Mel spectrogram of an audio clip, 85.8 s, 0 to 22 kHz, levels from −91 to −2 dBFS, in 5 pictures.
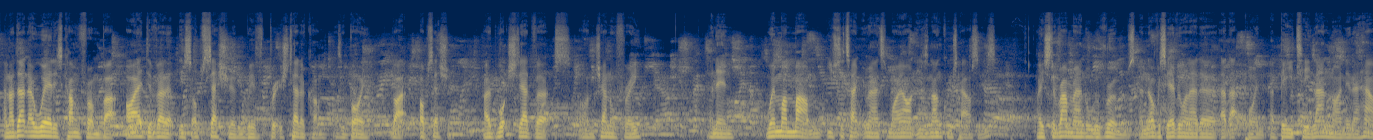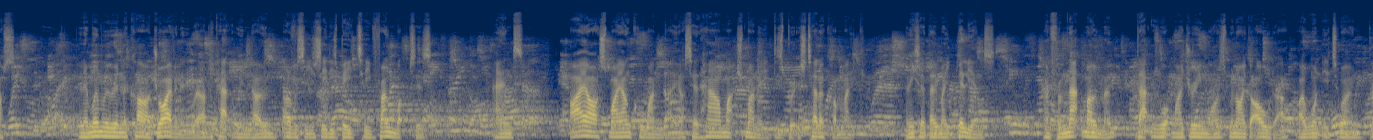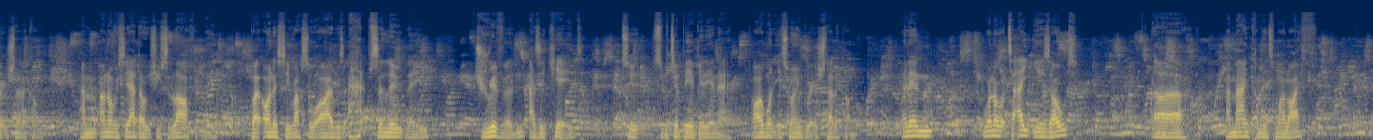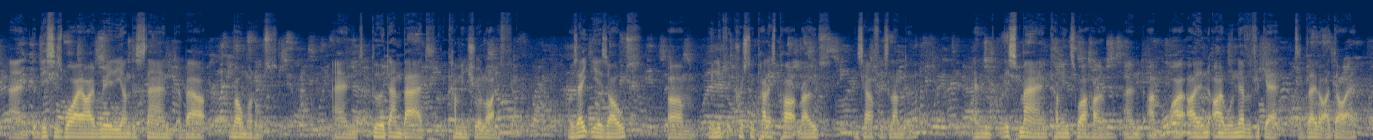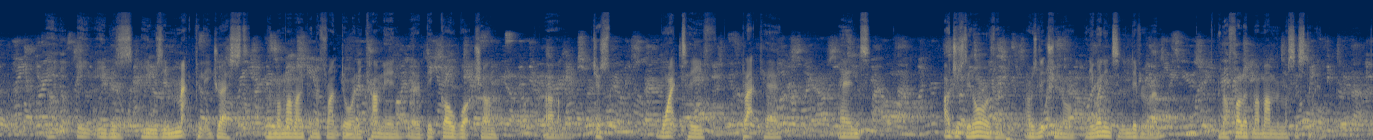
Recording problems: background chatter; loud; throughout; 3 voices, 6 dB below the speech

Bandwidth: 15 kHz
